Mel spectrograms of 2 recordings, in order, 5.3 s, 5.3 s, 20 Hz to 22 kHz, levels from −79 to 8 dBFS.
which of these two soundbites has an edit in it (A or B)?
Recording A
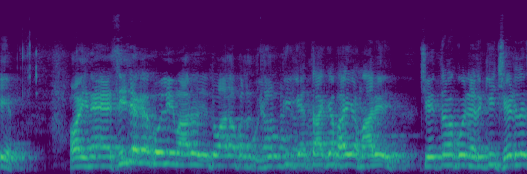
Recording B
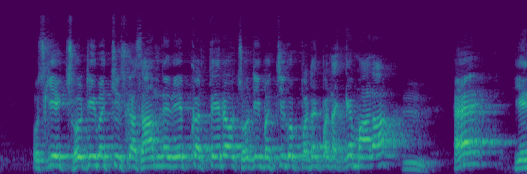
A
